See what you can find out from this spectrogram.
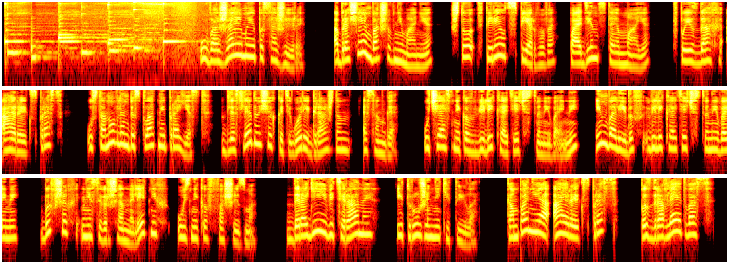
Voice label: rus

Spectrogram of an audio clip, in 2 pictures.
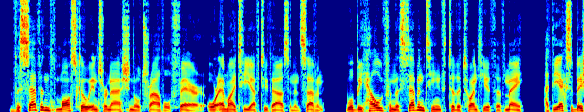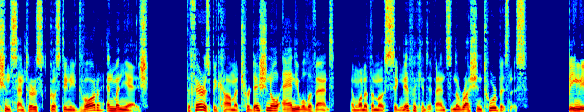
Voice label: american english male

